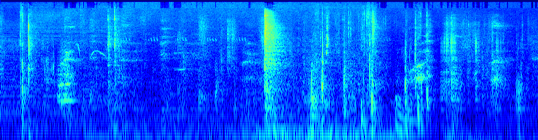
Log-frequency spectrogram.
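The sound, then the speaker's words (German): The back door of a run-down house opens easily with a series of clunks, rattles and soft scrapes, and a few sharper knocks and shuffling steps stand out over a rough background. “Für seine nicht ganz legale Nachforschung benutzte Tim die Hintertür des verwahrlosten Hauses. Sie ließ sich leicht öffnen.”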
